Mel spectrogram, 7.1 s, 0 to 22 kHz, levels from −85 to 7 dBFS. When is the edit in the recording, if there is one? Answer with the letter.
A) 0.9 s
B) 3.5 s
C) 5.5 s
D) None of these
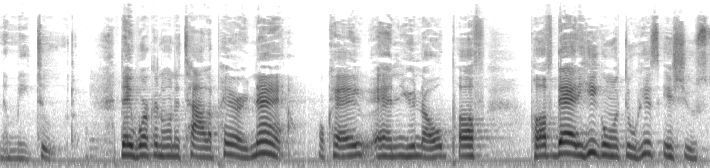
A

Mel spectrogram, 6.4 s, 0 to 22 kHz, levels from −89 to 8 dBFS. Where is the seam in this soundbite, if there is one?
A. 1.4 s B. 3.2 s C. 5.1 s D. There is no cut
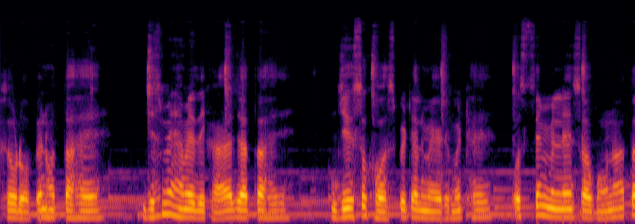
D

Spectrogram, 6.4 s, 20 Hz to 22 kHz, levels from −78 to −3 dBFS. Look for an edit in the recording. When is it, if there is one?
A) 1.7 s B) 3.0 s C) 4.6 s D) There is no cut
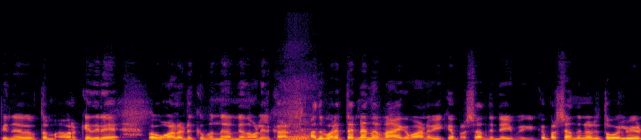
B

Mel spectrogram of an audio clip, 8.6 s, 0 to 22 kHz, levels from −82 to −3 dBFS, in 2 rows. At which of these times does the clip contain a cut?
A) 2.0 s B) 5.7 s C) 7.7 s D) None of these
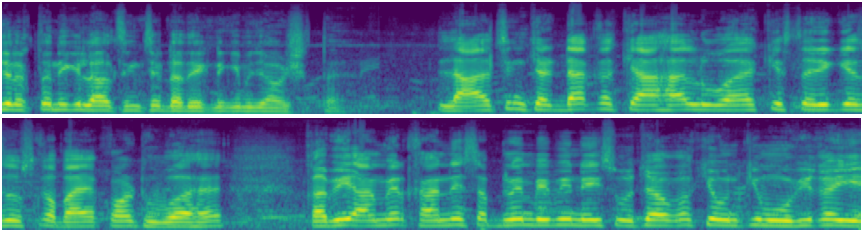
A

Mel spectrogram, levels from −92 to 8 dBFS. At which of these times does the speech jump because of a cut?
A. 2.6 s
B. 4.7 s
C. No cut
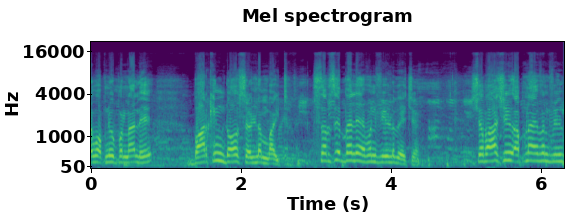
A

